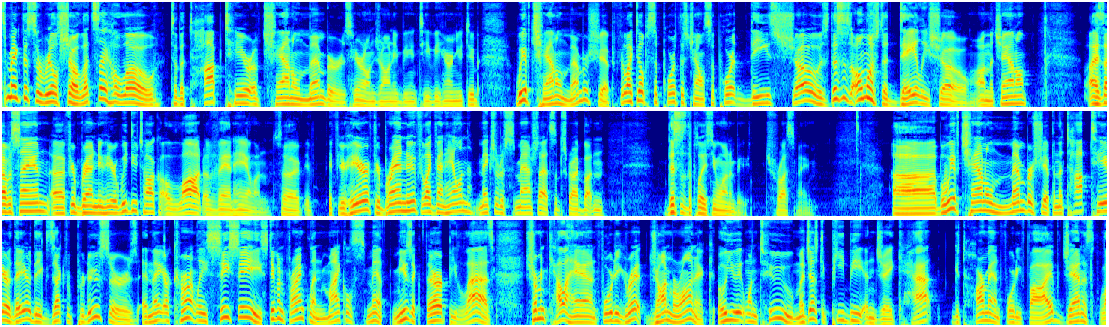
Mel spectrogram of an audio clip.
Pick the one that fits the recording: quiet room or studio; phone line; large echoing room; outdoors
quiet room or studio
